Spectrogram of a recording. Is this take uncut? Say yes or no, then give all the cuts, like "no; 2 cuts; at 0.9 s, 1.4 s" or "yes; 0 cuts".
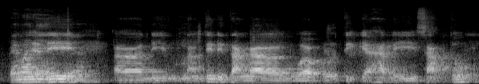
yes; 0 cuts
